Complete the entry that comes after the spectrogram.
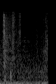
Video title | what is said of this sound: How to operate your woodstove more efficiently | if it sounds Hollow it's probably seasoned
